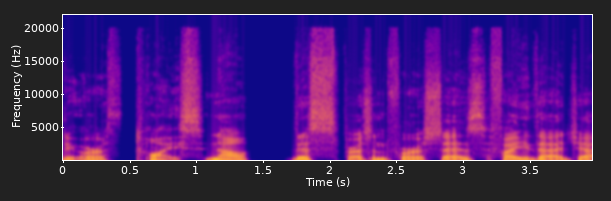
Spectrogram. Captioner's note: speaks in Arabic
